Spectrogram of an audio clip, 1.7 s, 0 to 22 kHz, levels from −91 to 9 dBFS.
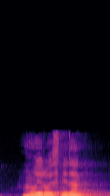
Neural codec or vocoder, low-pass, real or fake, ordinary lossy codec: none; 7.2 kHz; real; MP3, 64 kbps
